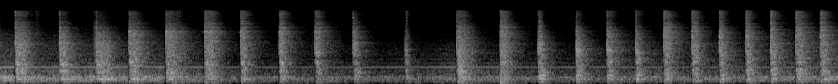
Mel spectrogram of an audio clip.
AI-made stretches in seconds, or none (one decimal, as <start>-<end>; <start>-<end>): 0.5-1.2; 1.8-4.1; 5.4-7.0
